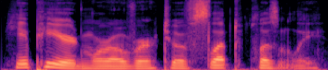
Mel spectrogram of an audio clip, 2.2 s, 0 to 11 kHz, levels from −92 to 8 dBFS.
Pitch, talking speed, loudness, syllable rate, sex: 120 Hz, 190 wpm, -18 LUFS, 6.3 syllables/s, male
